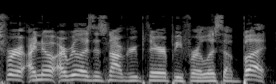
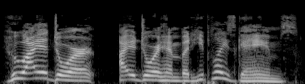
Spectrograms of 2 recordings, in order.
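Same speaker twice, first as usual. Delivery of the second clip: ordinary talk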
